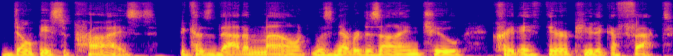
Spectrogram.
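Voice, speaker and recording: A man's medium-pitched voice with ordinary pitch variation and a dark, mellow tone. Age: 60s. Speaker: chiropractor. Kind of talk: health explainer talk to camera.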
